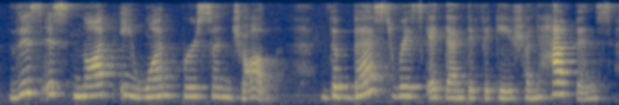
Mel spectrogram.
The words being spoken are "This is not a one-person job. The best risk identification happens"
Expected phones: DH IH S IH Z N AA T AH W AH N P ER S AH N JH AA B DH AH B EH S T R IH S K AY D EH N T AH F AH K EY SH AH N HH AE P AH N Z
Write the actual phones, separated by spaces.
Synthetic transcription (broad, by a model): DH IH S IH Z N AA T AH W AH N P ER S AH N JH AA B DH AH B EH S T R IH S K AY D EH N T AH F AH K EY SH AH N HH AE P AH N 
